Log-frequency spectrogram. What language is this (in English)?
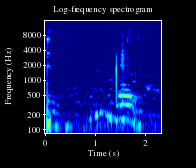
Pashto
